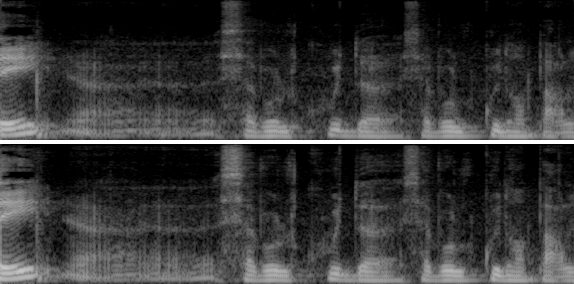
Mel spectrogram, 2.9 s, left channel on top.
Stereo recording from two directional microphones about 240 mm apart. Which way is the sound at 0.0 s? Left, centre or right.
Right.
